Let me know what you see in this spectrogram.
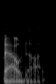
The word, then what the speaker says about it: Baudot: Emile Baudot or Baudot, or, but it's pronounced Baudot.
